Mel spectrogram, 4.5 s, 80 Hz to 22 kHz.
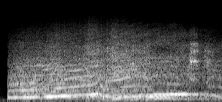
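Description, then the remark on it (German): A loud, high-pitched whine of Formula 1 race cars at full throttle at the Monaco Grand Prix. The engine note rises steadily and dips briefly with a gear change, continuous for about four seconds with no talking. “für das berühmte Formel 1 Rennen auf jeden Fall, den großen Preis von Monaco”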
